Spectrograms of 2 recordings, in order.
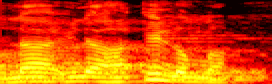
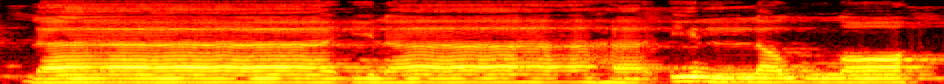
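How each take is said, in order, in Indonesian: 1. Frasa itu diucapkan dengan keras dan menuntut. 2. Frasa itu diucapkan dengan lembut dan pelan. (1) "jangan demikian. Yang lembut" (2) "dengan kalimat yang lembut di telinga kanan ... pelan-pelan"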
